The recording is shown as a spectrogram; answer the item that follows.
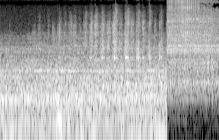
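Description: Faint scratching and light taps of leather pieces being handled and set down on a cutting mat. Near the end the sound switches abruptly to a thin hiss.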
